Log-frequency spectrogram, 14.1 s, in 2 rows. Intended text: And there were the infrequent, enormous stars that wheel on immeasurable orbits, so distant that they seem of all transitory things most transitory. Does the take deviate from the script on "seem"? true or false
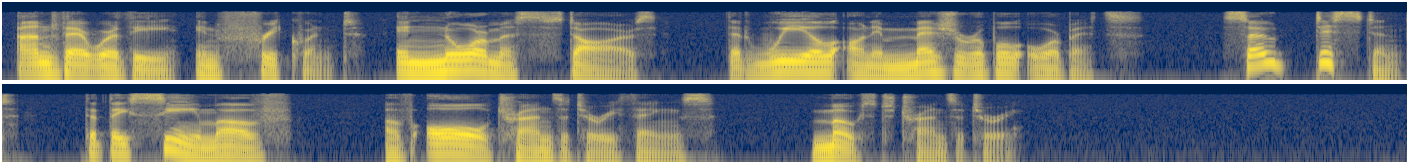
false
